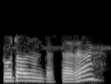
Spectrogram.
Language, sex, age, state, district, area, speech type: Telugu, male, 18-30, Andhra Pradesh, Vizianagaram, rural, conversation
